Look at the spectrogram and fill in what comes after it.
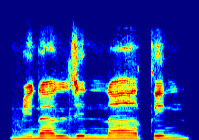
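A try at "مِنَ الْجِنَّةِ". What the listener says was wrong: মিনাল জিন্নাতি, নাতি নাতি পড়েন। না টানবেন না, নুনের উপরে জাবার আছে, জাবারটি হলো হারাকাত, হারাকাতের পরে তাড়াতাড়ি পড়তে হয়, টান দেওয়া নিষেধ।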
